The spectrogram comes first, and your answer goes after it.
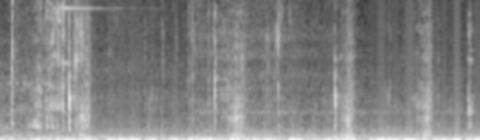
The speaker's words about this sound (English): So what you're eating right now is actually something that we're going to serve for Valentine's Day coming up.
